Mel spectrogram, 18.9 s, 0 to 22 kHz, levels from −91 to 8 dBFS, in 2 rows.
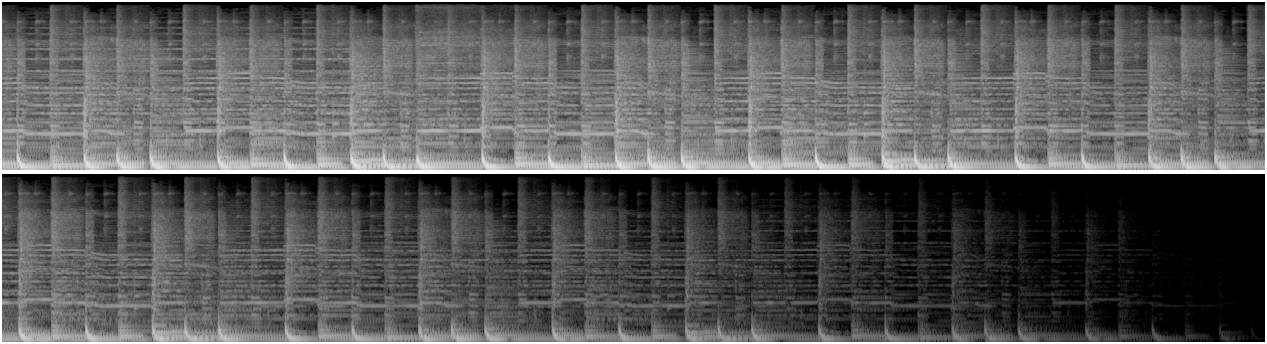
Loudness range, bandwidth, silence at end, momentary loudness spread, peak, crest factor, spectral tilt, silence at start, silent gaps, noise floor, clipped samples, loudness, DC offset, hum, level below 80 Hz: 19 LU; over 20 kHz; 3.25 s; 19 LU; 0 dBFS; 16 dB; -4.5 dB/octave; 0 s; none; -75 dBFS; under 0.1%; -16 LUFS; under 0.1%; none; -20 dBFS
